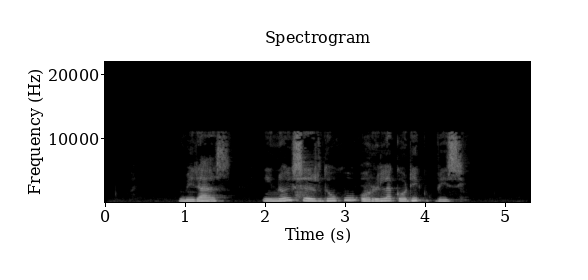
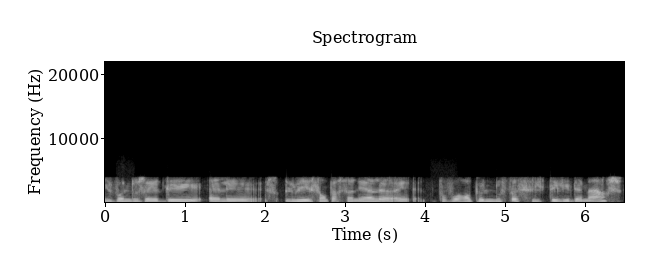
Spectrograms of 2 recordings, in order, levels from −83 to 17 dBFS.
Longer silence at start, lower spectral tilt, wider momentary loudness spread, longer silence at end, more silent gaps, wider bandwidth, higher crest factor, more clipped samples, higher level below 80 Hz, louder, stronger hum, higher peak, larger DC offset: first, 0.95 s vs 0 s; second, -4 dB/octave vs -9.5 dB/octave; first, 11 LU vs 8 LU; first, 0.85 s vs 0.05 s; neither; first, 11.5 kHz vs 4.1 kHz; about the same, 16 dB vs 14 dB; neither; second, -74 dBFS vs -56 dBFS; second, -25 LUFS vs -16 LUFS; neither; second, -10 dBFS vs -2 dBFS; neither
